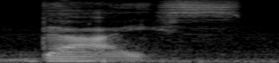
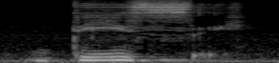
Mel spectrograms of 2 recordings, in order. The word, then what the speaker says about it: dice: Okay, do not read dice. Say dice. ¿Cómo se dice?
